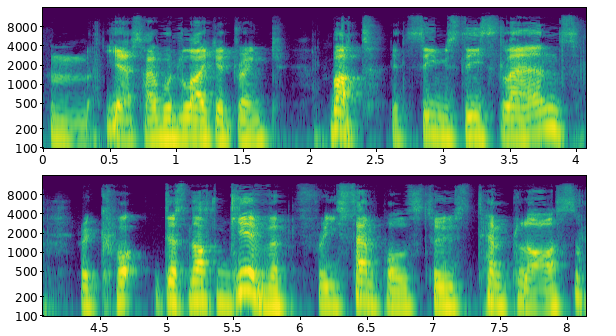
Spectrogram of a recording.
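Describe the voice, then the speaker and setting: A man's voice: fairly high pitch, takes it slowly, fairly bright tone, husky. A man playing a tabletop game, casually chatting and putting on a mock-solemn tone for his character. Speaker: player.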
